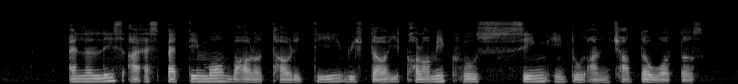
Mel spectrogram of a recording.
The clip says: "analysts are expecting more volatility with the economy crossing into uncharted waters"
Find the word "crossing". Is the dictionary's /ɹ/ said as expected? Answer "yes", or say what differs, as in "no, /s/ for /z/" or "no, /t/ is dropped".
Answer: no, /l/ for /ɹ/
